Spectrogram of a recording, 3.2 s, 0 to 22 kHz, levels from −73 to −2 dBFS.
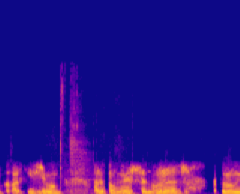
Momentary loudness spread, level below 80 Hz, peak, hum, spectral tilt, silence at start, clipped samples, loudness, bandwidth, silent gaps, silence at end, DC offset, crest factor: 8 LU; -42 dBFS; -6 dBFS; none; -6 dB/octave; 0 s; under 0.1%; -17 LUFS; 14 kHz; none; 0 s; under 0.1%; 12 dB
